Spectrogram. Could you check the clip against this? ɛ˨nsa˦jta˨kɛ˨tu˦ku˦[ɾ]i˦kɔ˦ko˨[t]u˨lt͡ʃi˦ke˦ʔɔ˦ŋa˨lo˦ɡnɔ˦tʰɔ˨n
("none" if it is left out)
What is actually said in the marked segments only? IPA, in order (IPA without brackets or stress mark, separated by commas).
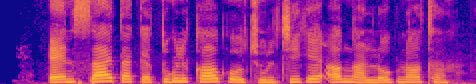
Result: l, t͡ʃ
